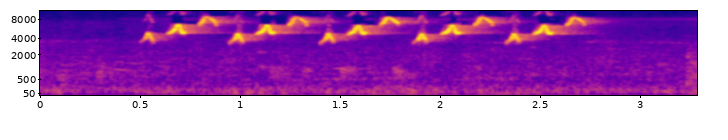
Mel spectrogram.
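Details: Great tit (gelatik batu wingko) singing actively in the wucit-wucit kristal style: high, bright two-note phrases rising and falling, repeated rapidly about a dozen times over two seconds, with a quiet background.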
